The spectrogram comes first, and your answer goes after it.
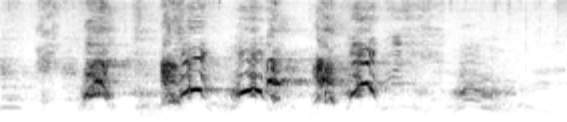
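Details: Rapid series of six barks from Giant Schnauzer Blackmoore, coming in quick succession over under three seconds, the final bark softer and lower than the rest.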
